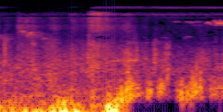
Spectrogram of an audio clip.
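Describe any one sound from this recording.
Wind gusts briefly against the microphone outdoors.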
